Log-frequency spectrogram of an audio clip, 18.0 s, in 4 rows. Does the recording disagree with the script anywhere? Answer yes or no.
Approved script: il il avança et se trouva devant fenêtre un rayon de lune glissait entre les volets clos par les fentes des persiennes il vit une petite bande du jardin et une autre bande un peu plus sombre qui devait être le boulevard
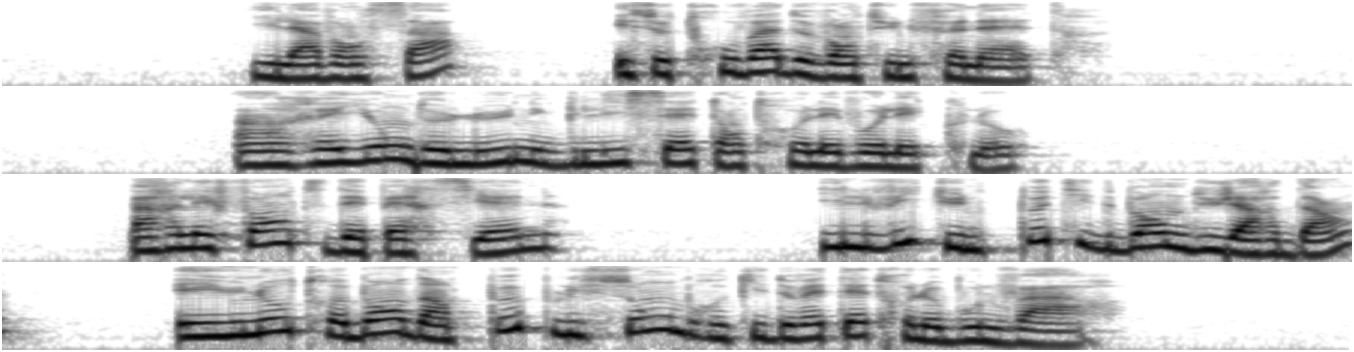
yes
